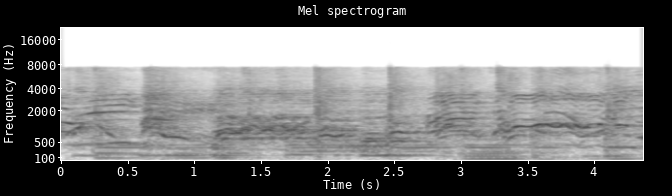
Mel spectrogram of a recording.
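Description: Gospel song performed by a small mixed group of singers over instrumental backing, with voices sliding through runs above a steady bass line.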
